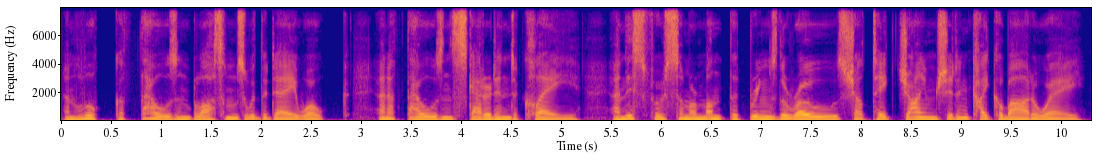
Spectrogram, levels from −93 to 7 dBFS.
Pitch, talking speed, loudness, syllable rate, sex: 140 Hz, 165 wpm, -17 LUFS, 4.3 syllables/s, male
